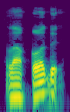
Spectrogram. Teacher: Di sini kita memiliki huruf dal, sebuah sukun dal, dan posisinya berada di tengah-tengah bacaan. Jadi, ini dianggap sebagai Qalqalah Sugra, dan harus dibaca dengan suara yang memantul ringan.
